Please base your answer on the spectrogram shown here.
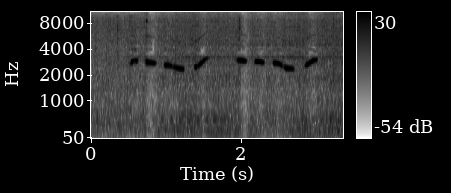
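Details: Male White-browed Scrub Robin calling close to the road on an afternoon safari drive at Djuma Game Reserve, South Africa, April 2016, advertising to attract females and deter rivals; short phrases of clear, high whistled notes over engine hum.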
